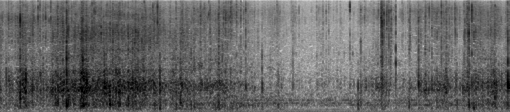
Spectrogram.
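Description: Long nails scratch the teal plastic sequin cover of a small notebook resting on a wooden table. The sound is a continuous bright, crinkly rustle broken by sharp little clicks and ticks, fading slightly in the middle before picking up again.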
